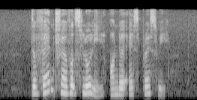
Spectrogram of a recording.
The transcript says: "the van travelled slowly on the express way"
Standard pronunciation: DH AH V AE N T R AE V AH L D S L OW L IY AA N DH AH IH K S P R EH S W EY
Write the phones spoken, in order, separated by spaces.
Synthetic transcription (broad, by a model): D AH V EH N T R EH V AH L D S L OW L IY AA N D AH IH S P R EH S W EY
